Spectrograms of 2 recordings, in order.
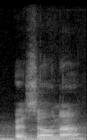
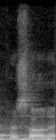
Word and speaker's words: Persona: You said you mentioned the recent album, Persona. Yeah. Do I pronounce it right, or is it, yeah? Yeah, Persona. Yeah. Some, I left it open, Person A, Persona, but yeah.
